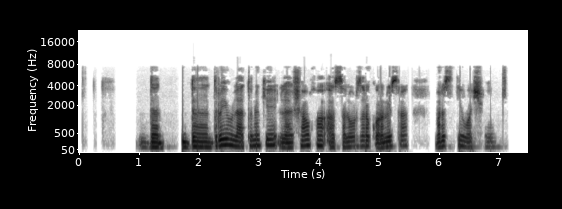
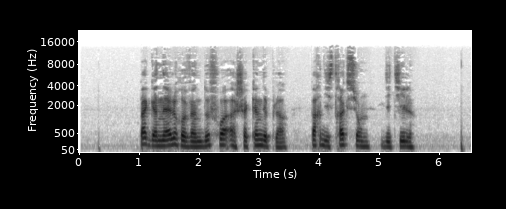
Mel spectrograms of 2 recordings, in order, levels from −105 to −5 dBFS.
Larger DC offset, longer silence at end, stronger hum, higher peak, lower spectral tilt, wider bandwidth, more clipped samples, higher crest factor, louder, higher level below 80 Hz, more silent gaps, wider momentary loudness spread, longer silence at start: neither; first, 0.35 s vs 0.15 s; neither; about the same, 0 dBFS vs -2 dBFS; about the same, -6.5 dB/octave vs -5.5 dB/octave; second, 7.8 kHz vs 14 kHz; neither; about the same, 18 dB vs 18 dB; first, -16 LUFS vs -20 LUFS; first, -48 dBFS vs -56 dBFS; first, 1.66-1.70 s, 5.85-5.93 s vs none; first, 15 LU vs 11 LU; about the same, 1 s vs 1 s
